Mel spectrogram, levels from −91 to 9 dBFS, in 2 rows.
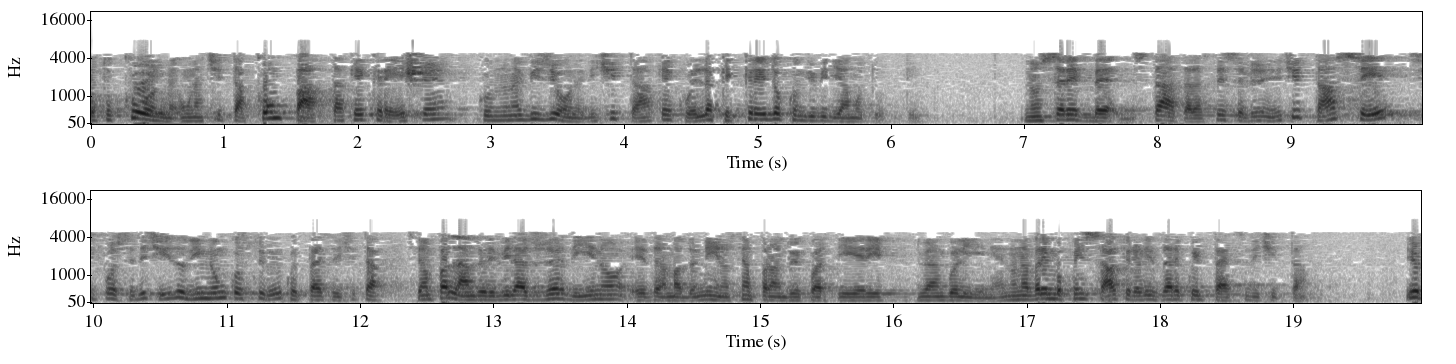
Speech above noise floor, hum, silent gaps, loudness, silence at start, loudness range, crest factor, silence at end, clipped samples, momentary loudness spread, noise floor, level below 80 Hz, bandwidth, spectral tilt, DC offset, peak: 33 dB; none; none; -14 LUFS; 0 s; 2 LU; 14 dB; 0 s; 0.2%; 9 LU; -47 dBFS; -50 dBFS; 8 kHz; -7 dB/octave; under 0.1%; 0 dBFS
